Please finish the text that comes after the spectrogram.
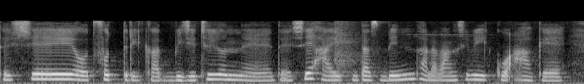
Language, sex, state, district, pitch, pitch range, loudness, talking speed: Chakma, female, Tripura, West Tripura, 205 Hz, 190-225 Hz, -16 LUFS, 125 wpm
